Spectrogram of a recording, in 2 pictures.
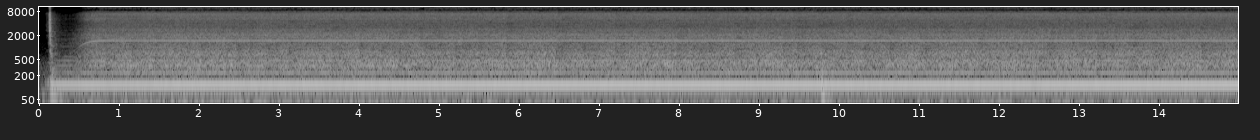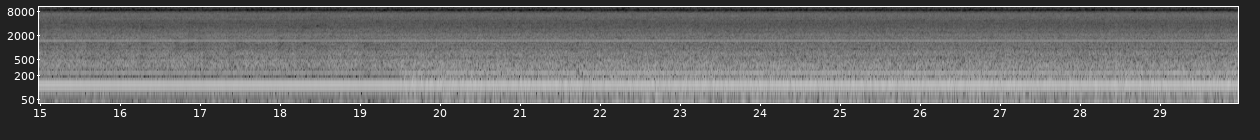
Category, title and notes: Sound effects > Other mechanisms, engines, machines
COMAv-Samsung Galaxy Smartphone, CU Projector, Slide, Fan Nicholas Judy TDC
A slide projector fan.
